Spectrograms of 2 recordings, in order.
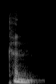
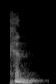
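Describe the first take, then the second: First: The word is unstressed with a reduced vowel. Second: The same.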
